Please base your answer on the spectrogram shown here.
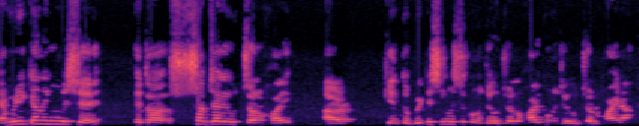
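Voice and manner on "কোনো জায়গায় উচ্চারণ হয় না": ordinary talk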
